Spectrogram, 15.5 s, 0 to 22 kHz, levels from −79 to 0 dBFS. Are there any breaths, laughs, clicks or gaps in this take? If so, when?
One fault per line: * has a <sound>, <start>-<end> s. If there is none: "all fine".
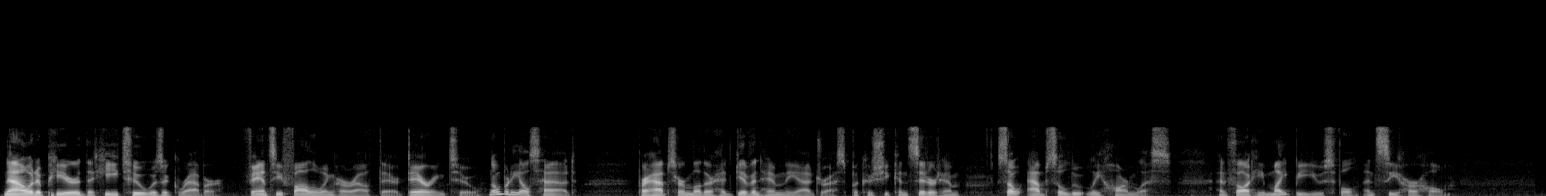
all fine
